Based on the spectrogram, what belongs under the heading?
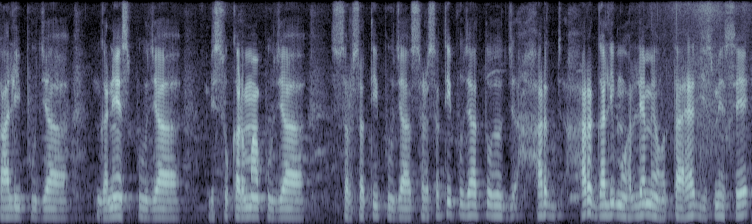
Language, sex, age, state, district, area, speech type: Hindi, male, 30-45, Bihar, Muzaffarpur, rural, spontaneous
